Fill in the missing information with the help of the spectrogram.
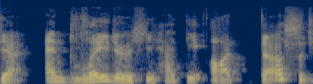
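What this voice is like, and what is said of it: Usual voice. Nothing is said of it.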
